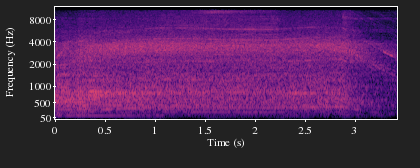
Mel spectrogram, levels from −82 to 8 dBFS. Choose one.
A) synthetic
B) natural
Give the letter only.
B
